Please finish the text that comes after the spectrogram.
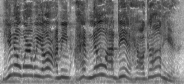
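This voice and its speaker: High-pitched, jittery, folksy delivery guy. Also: expressive, normal speed, bright, forceful tone, a little hiss or hum, full character voice. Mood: frightened, confused. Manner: stammering, folksy drawling slang. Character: jittery folksy delivery man, rattled and indignant. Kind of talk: live theatrical audio drama acting. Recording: live stage recording with music behind.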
